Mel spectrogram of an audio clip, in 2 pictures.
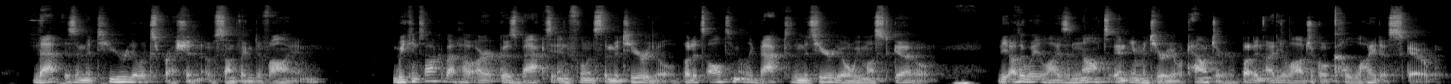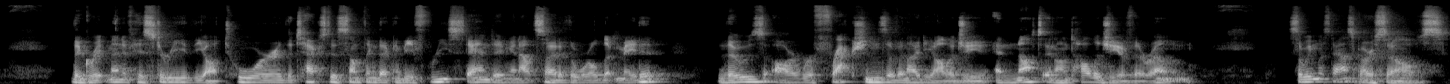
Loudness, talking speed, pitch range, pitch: -22 LUFS, 170 wpm, 85-110 Hz, 100 Hz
